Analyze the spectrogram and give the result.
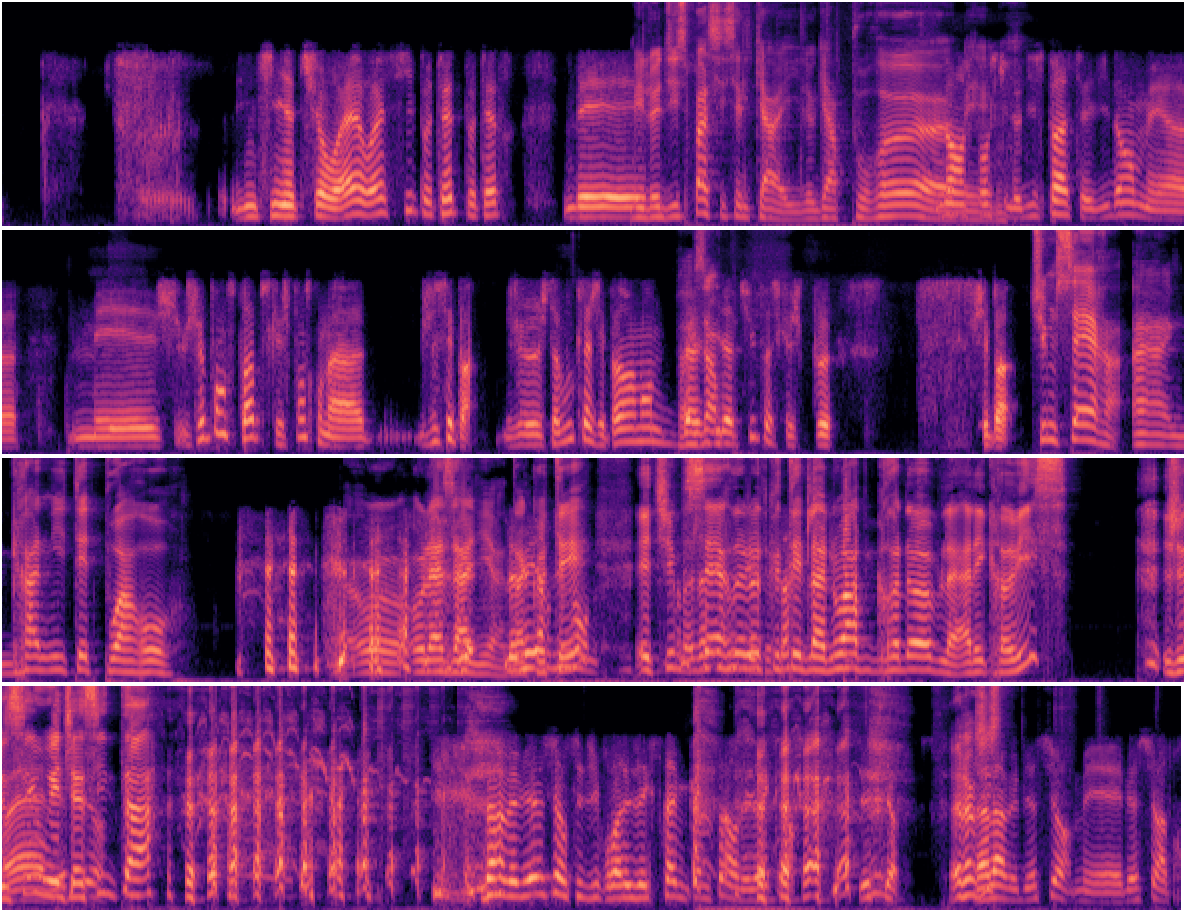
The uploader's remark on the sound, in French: Au téléphone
